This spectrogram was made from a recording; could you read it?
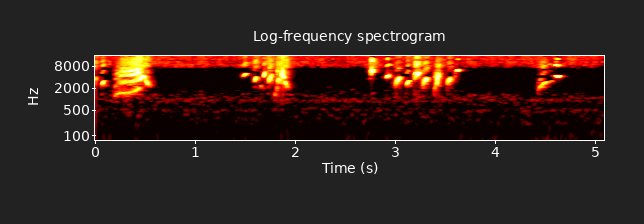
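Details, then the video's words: European goldfinch singing in short, separate bursts of high, tinkling twitters and a quick rising-falling trill, with clear pauses of about a second between phrases and no other sounds. "تغريد رهيب للحسون"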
